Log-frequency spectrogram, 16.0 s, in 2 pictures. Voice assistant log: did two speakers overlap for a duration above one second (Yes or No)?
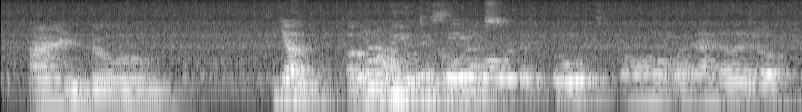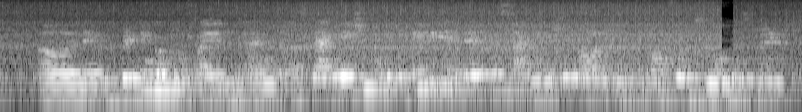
Yes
